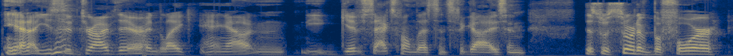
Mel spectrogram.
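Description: Musician guy in his 50s, kinda gravelly, higher voice, stops and restarts a lot, dry mic. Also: fairly even intonation, a bit bright, no echo. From Northern California. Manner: thoughtful, halting, many fillers and restarts. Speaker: saxophonist guest. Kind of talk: conversational interview.

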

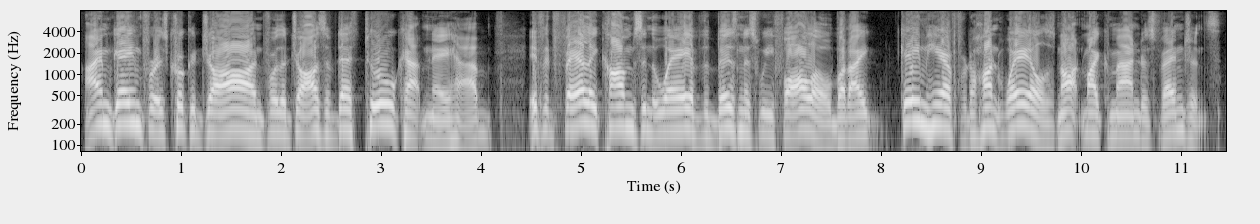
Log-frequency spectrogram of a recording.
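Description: A man's voice: a little high, expressive, moderate pace, a little mellow, no room sound, close to an everyday voice. A man voicing a sober, principled ship's first mate, earnest, formal and reproving, in a dramatic novel reading. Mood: measured doubt.

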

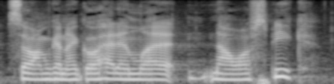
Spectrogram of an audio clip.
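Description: A woman's voice: lowish voice, level tone, fast, a bit bright. A young woman introducing speakers at a live event, upbeat and with many fillers. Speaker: event host.

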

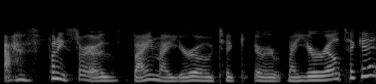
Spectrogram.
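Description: A young woman chatting casually, telling lively stories and laughing often. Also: lowish voice, a little fast, dry recording. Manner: animated storyteller, laughs often. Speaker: guest. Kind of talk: casual conversation. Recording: dull, dry, muffled sound.

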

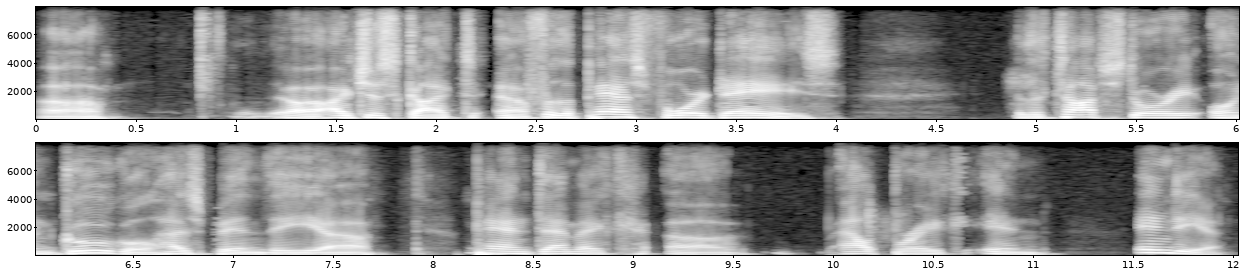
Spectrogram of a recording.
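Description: A man's voice: mid-range voice, expressive, slow pace, no echo. A man answering interview questions in an emphatic, assertive way. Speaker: interview guest. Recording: dry, dull lo-fi audio.

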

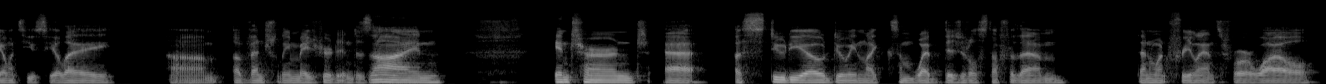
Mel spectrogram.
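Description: A man's voice: low voice, flat delivery, a little slow, a bit bright, clear, resonant tone. A man in his thirties from California, a guest on a podcast, talking about his background in an easygoing way. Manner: easygoing, laughs often. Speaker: podcast guest, creative director. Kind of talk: casual interview chat.

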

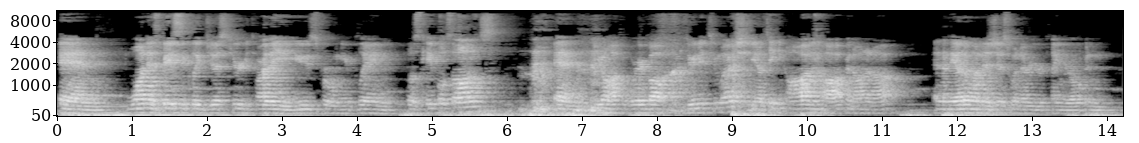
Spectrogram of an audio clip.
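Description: Guy sharing worship guitar tips, pretty monotone, far from the mic in a big echoey room. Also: mid-range voice, moderate pace. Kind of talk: workshop discussion.

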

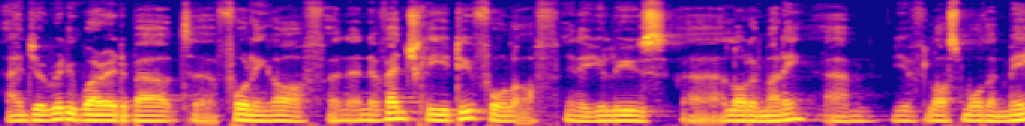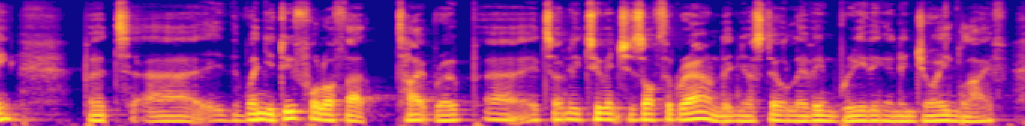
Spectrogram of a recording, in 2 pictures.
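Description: A male podcast host asks his questions slowly and hesitantly, stopping often on fillers. His voice is low and gravelly, with a husky, rough edge. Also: fairly even intonation, dark tone. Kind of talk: conversational interview.

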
